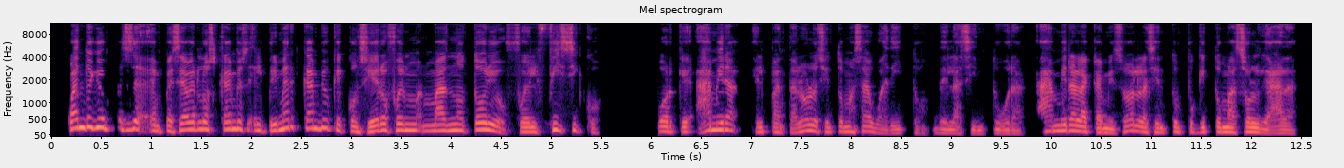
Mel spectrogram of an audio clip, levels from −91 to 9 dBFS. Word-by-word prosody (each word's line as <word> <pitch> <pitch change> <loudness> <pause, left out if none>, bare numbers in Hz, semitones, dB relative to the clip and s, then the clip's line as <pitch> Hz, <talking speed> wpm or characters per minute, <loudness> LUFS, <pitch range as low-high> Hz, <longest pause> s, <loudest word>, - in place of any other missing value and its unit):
¿Cuándo 255 +4 +5
yo 260 0 +6
empecé 220 -3 0
empecé 155 +2 0
a 195 - +4
ver 205 0 +2
los 205 -1 +2
cambios? 210 0 +2
El 175 -4 -3
primer 220 - +1
cambio 235 0 +1
que 175 - -4
considero 150 +5 +2
fue 185 +1 +1
ma 180 -2 +1
más 170 +2 +1
notorio, 180 -2 +2
fue 135 - -2
el 135 -1 +2
físico, 180 - -1 0.5
porque: 140 -1 -2
"Ah, 180 - 0
mira, 195 -2 +2
el 130 0 -5
pantalón 125 +4 -4
lo 155 - 0
siento 140 +1 -4
más 140 +2 -1
aguadito 105 -6 -7
de 105 -2 -6
la 95 -2 -5
cintura, 95 -1 -5 0.2
ah, 150 - 0
mira, 165 +1 +2
la 145 -3 +3
camisola, 120 +6 -1
la 130 - +1
siento 125 +2 -2
un 130 - -6
poquito 130 +1 -4
más 130 0 +3
holgada". 100 -7 0
145 Hz, 200 wpm, -25 LUFS, 125-190 Hz, 0.5 s, yo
